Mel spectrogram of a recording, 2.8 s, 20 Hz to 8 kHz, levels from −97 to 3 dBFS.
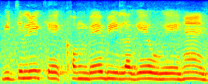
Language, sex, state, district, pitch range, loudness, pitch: Hindi, female, Haryana, Charkhi Dadri, 210-225 Hz, -12 LUFS, 220 Hz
